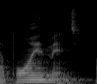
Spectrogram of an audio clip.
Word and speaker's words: appointment: Do you have an appointment? Appointment. Appointment. La T del medio te cae. Appointment. Do you have an appointment? Y la T casi no se dice final.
